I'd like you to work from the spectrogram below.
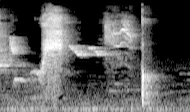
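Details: Medan kapas tembak white-eye giving a short varied phrase: a low note, a loud harsh high burst, a level thin whistle, then another rasping burst, followed by a single sharp click.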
